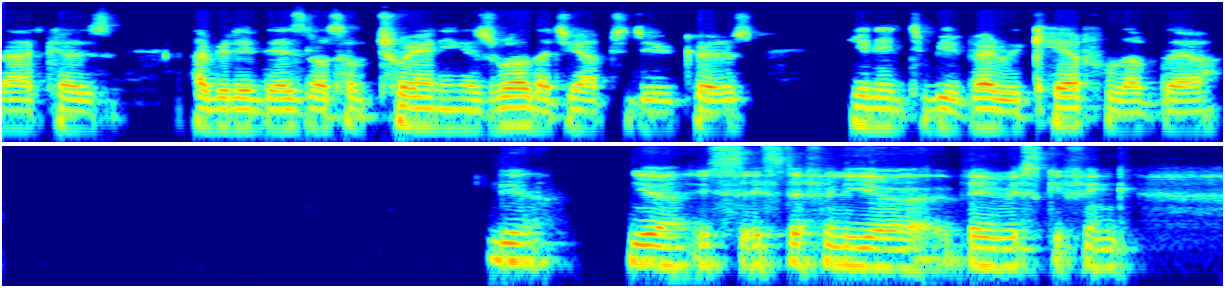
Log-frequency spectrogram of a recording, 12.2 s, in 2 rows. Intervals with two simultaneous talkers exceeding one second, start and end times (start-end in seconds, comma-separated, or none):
none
